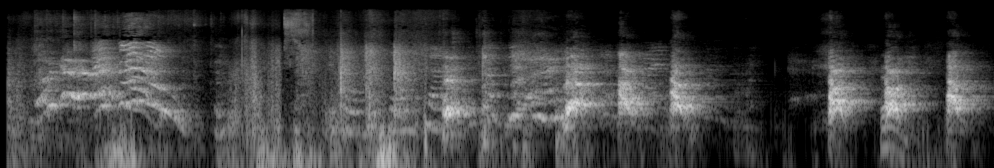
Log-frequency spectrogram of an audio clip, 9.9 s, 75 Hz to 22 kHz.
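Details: Estacado, a 10.5-month-old Patterdale/Fell/smooth Lakeland terrier battlecross bred from Booth x Cloot - Elbers lines, barking. A person talks over the opening seconds, then sharp single barks follow at roughly half-second spacing, with short gaps between volleys.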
